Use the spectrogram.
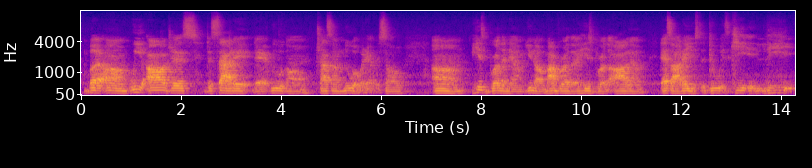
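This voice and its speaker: A man's voice: deep voice, flat delivery, unhurried, fairly bright tone. A young man with a Southern US accent chats casually to camera as a vlogger, in a slangy, rambling, easily distracted way. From Birmingham, Alabama, United States. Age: young adult. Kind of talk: casual story-time chat to camera. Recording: very echoey room, distant mic, faint noise.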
